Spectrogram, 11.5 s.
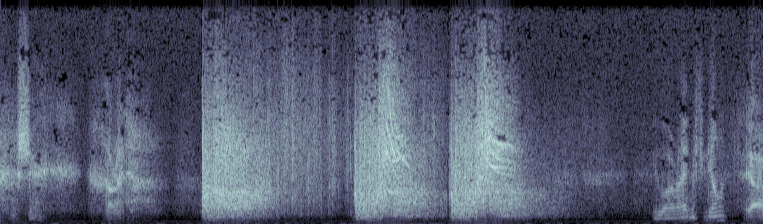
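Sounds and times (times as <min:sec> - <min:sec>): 
speech: 0:00.3 - 0:00.8, 0:01.6 - 0:02.2, 0:10.2 - 0:11.4
gunshots in a radio drama: 0:03.0 - 0:04.6, 0:05.3 - 0:08.6.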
